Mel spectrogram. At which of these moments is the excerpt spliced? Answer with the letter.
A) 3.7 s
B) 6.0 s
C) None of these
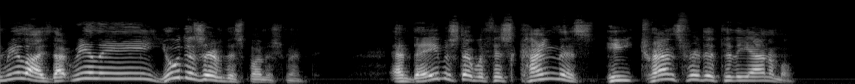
B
